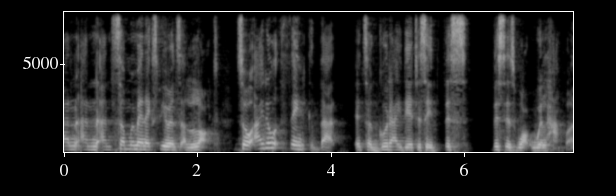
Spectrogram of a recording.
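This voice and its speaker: A woman with a fairly low pitch has an unremarkable speaking voice. She talks at a moderate pace with ordinary pitch variation. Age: 50s. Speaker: general practitioner doctor. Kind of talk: TV talk show interview.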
